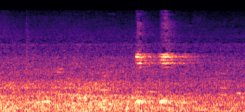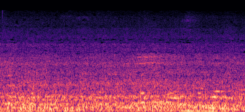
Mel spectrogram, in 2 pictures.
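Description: Road traffic noise with a white Toyota SUV pulling out of its parking space. Two short high-pitched beeps sound close together about two seconds in.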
